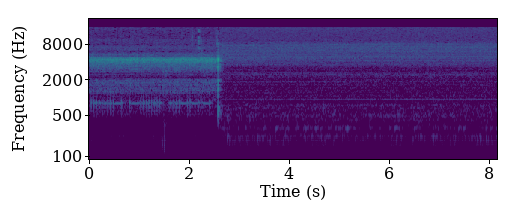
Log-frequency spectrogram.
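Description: Old film soundtrack played through a TV speaker: a steady hiss with a quick pulsing beep over it, which stops with a click about two and a half seconds in, leaving only faint hiss.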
